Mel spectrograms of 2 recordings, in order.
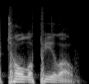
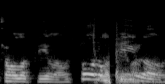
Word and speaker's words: Tolopilo: But I went to the pronunciation guide. It's Nikita Tolopilo. That's how you say it. Tolopilo.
